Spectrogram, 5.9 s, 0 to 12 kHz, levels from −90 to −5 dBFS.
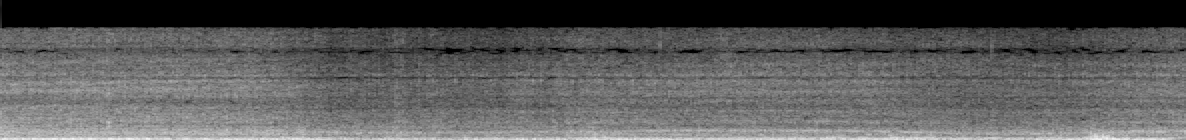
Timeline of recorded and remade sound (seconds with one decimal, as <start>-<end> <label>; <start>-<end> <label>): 0.0-5.9 recorded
